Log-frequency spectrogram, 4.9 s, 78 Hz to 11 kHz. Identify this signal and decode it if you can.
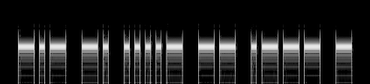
Morse code, heard as a keyed tone, about 17 wpm, 700 Hz. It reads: KN4MJT
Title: USA Call Signs Repeated 3x 17wpm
